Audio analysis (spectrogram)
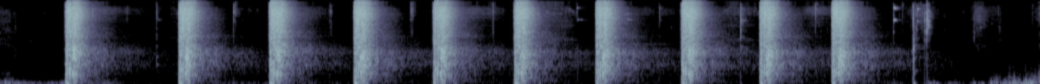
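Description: A Hi-Point carbine fires about ten evenly spaced gunshots, each a sharp, loud crack with a short decaying tail, roughly one shot per second, with no voices.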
